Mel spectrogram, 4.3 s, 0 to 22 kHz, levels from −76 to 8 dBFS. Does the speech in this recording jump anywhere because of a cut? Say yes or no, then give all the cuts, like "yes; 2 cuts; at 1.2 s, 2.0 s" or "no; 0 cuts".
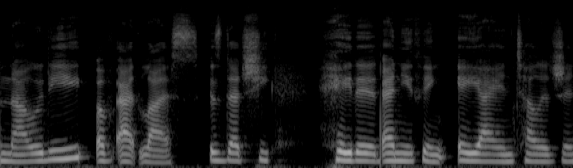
yes; 1 cut; at 2.8 s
